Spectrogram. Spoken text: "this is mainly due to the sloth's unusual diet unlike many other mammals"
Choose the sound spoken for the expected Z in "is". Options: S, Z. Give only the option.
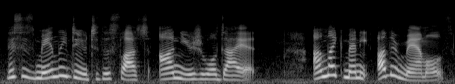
Z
